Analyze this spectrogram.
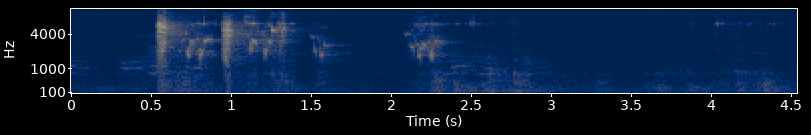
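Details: Budgerigar kept as a pet, chattering in a rapid cluster of scratchy, high chirps and squeaks, a second softer burst, then faint thin peeps against silence.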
